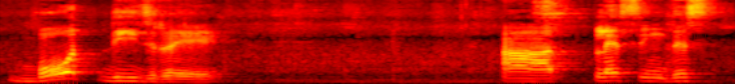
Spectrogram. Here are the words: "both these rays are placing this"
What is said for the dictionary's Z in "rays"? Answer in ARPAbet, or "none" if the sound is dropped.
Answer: none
